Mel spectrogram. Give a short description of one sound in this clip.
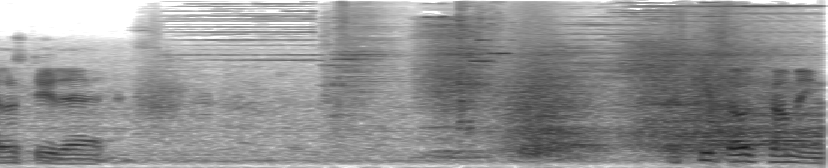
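Magical game sound effects whoosh and shimmer.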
